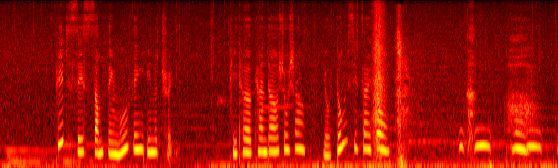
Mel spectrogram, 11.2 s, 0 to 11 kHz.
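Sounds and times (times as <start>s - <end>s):
speech: 1.1s - 3.6s, 4.6s - 8.0s, 9.2s - 11.1s
owl hooting: 7.4s - 11.1s.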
